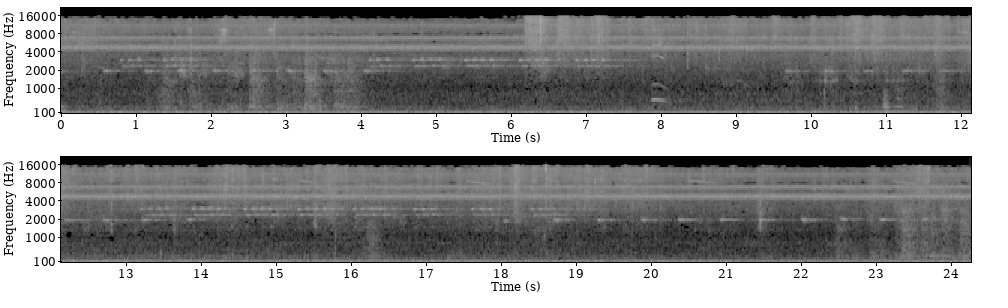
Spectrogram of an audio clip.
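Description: Forest insects buzzing in a steady high-pitched drone, with strings of quick short chirps that come and go over a low background rumble and a few faint clicks.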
